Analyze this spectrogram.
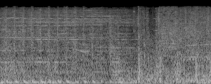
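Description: Rapid gunfire from an alien-themed, four-player co-op video game trailer: a loud, dense barrage of shots with fast low thuds early on, continuing without pause to the end.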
